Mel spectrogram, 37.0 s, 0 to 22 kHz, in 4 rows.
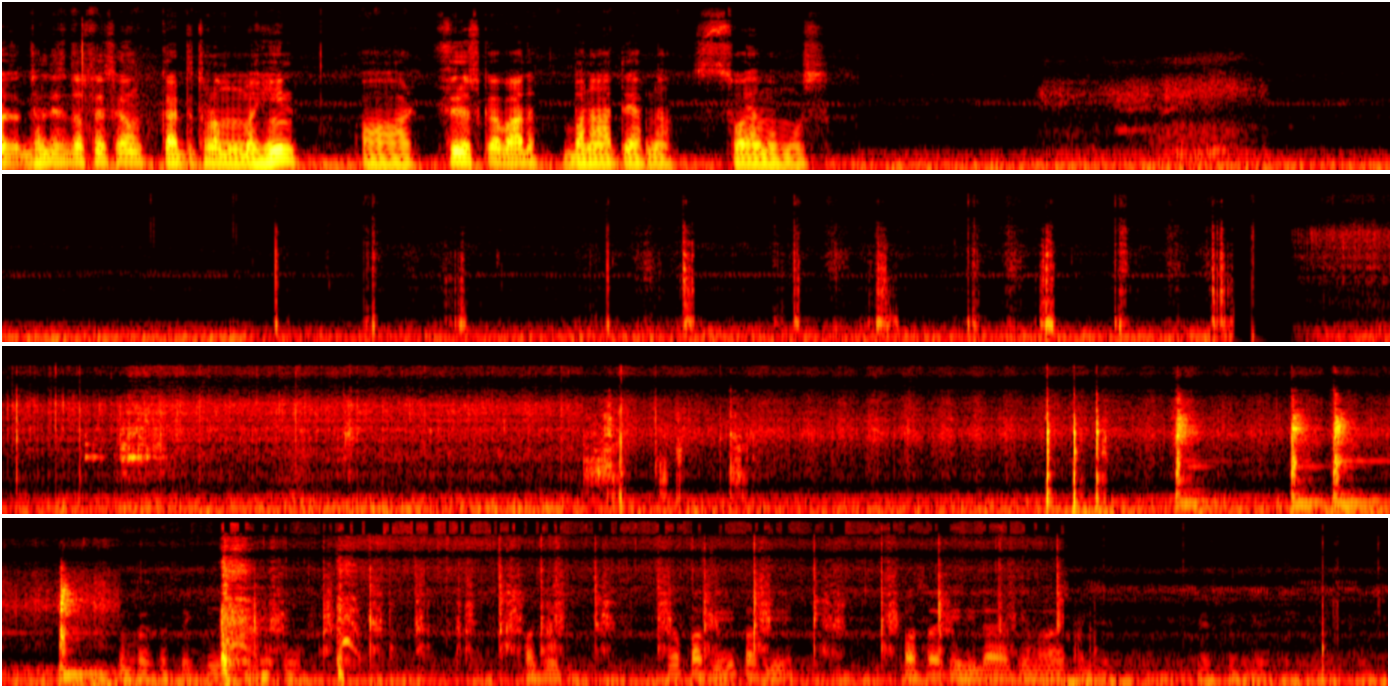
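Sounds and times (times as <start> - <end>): crackling hiss: 0.0 - 5.7, 17.9 - 37.0.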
